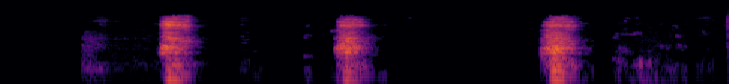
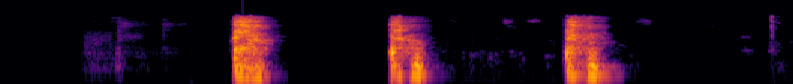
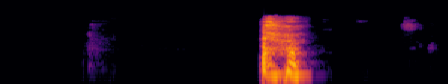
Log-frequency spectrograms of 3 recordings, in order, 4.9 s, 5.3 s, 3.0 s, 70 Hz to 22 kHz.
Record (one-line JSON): {"exhalation_length": "4.9 s", "exhalation_amplitude": 6748, "exhalation_signal_mean_std_ratio": 0.27, "three_cough_length": "5.3 s", "three_cough_amplitude": 32755, "three_cough_signal_mean_std_ratio": 0.25, "cough_length": "3.0 s", "cough_amplitude": 32755, "cough_signal_mean_std_ratio": 0.22, "survey_phase": "beta (2021-08-13 to 2022-03-07)", "age": "18-44", "gender": "Male", "wearing_mask": "No", "symptom_cough_any": true, "symptom_sore_throat": true, "symptom_onset": "13 days", "smoker_status": "Never smoked", "respiratory_condition_asthma": false, "respiratory_condition_other": false, "recruitment_source": "REACT", "submission_delay": "3 days", "covid_test_result": "Negative", "covid_test_method": "RT-qPCR", "influenza_a_test_result": "Negative", "influenza_b_test_result": "Negative"}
